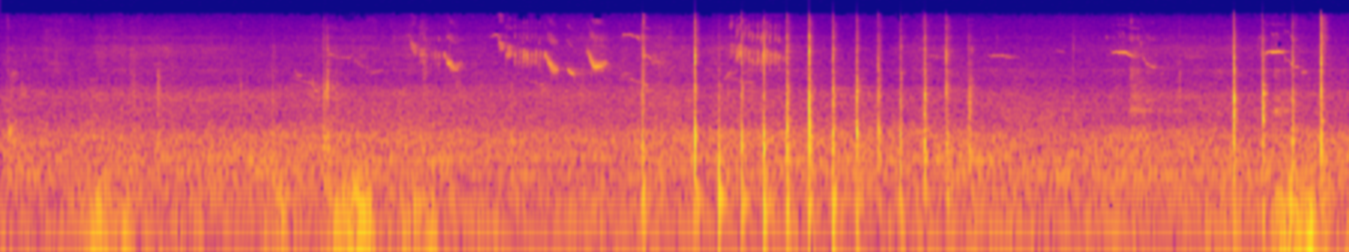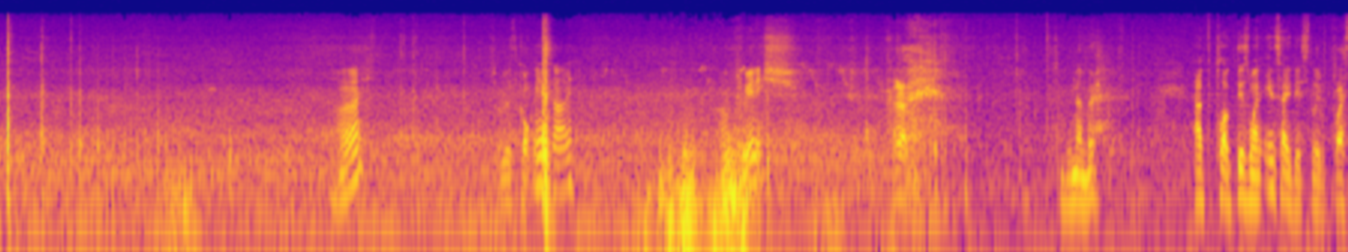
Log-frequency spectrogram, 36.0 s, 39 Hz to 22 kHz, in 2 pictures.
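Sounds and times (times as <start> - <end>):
birds chirping: 2.0 - 35.9.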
